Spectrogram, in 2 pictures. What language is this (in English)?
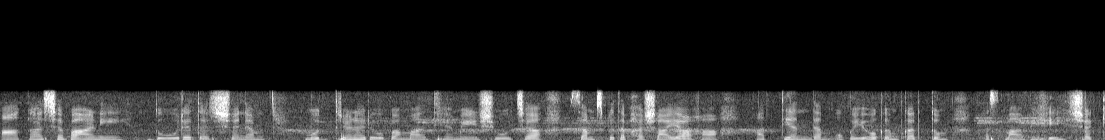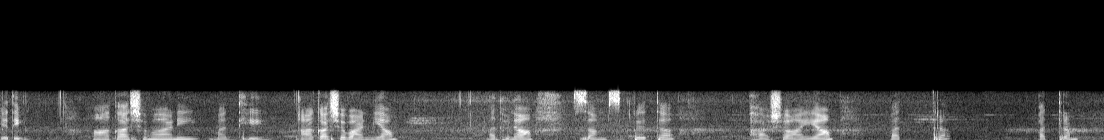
Sanskrit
